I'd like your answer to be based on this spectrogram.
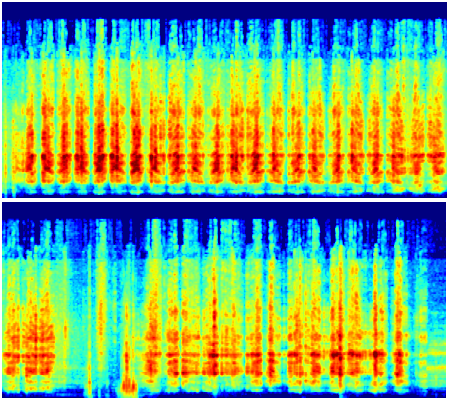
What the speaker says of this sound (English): when I am grinding, it's smooth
